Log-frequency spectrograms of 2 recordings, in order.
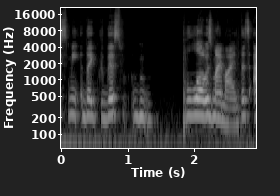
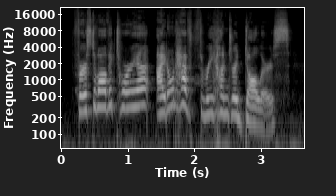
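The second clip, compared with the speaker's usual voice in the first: acted indignant, affronted, offended tone; 3 semitones higher, 4 dB louder than usual. Retelling what the teacher said to a seven-year-old: imitating an insulted teacher. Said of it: "in this tone of voice".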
